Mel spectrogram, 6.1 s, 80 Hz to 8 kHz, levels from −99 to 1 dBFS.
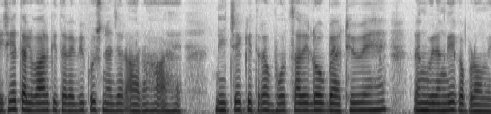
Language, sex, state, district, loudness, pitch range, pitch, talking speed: Hindi, female, Bihar, Patna, -16 LUFS, 185-195 Hz, 190 Hz, 225 wpm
